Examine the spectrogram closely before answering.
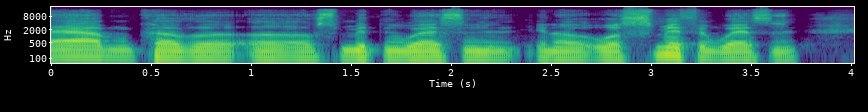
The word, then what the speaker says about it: Smif-N-Wessun: Or Smif-N-Wessun. It's crazy to have to really be able to say it the way we pronounce it, but you be sometimes trying to correct yourself and still say Smith.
